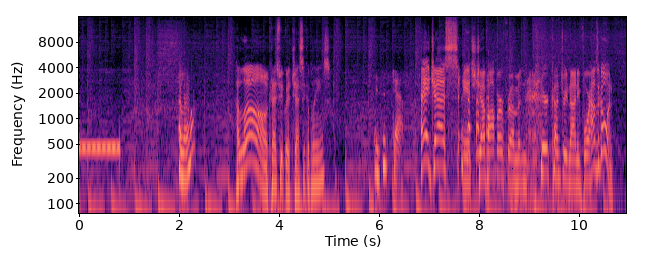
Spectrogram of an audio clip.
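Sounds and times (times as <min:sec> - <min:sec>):
steady telephone dial tone: 0:00.0 - 0:00.8
low rhythmic background: 0:00.0 - 0:10.9
speech: 0:02.0 - 0:02.4, 0:03.1 - 0:05.2, 0:05.9 - 0:10.8
laughter: 0:07.1 - 0:09.8.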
